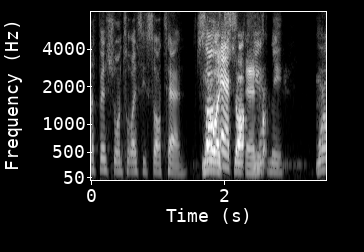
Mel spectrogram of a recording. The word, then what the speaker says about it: Saw X: to play a game Saw 10 I still see it game oh sawx excuse me not pronounced sawx so much one of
